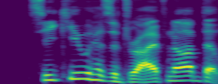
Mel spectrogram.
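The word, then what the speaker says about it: SieQ: tone some more so i'm going to add cq into my effect chain this plugin is modeled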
